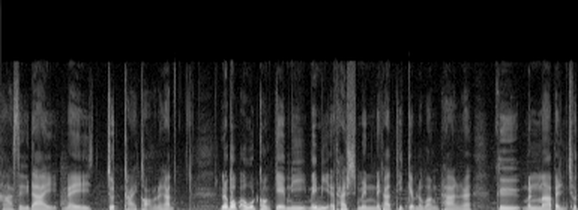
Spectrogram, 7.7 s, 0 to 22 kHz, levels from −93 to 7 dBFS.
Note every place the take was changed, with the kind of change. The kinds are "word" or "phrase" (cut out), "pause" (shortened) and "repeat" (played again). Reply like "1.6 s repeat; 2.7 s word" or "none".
1.6 s pause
